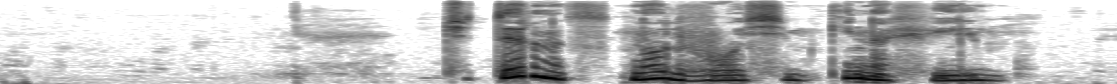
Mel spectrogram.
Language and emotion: Russian, sad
